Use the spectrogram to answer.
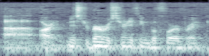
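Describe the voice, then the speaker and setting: A male judge with an extremely low, deep voice, speaking in a measured, deliberate way as he works through rulings. The sound comes from a courtroom recording, with steady background noise behind him. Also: vocal fry. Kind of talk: courtroom proceedings.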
